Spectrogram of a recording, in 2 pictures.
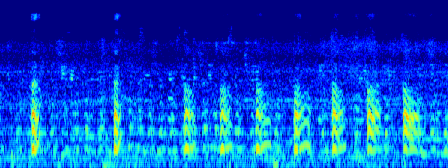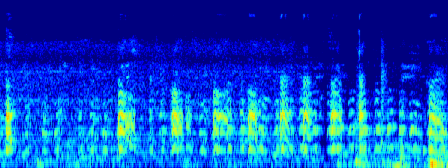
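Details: A meerkat just woken up, yawning, gives short, whiny, nasal chirps in quick succession, roughly one each second; finding: meerkat.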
